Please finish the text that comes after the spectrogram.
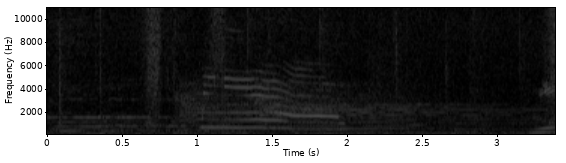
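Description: Cat meows in the video game Mewgenics, several drawn-out, rising and falling calls over steady game music, fairly quiet overall.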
